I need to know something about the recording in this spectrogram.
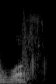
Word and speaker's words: Wolfe: And most people don't know, like they assume the spelling of my last name is the normal spelling of wolf. So it almost takes advantage of that. Like I said, most people aren't going to spell my last name with an E at the end, which is how it is pronounced and spelled.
